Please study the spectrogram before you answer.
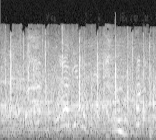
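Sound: audience applause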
